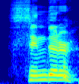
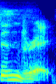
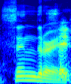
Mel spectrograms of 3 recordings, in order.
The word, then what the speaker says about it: Sindre: Cinder. It's not bad. It's not bad. But think of it as Andre, but Sin. So Oh, it's Sindre. Sindre.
